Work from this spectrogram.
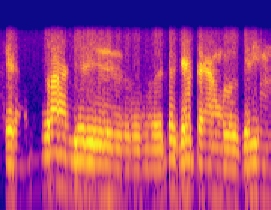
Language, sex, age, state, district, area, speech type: Tamil, male, 60+, Tamil Nadu, Pudukkottai, rural, conversation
